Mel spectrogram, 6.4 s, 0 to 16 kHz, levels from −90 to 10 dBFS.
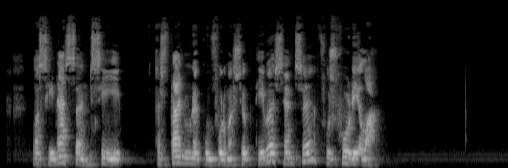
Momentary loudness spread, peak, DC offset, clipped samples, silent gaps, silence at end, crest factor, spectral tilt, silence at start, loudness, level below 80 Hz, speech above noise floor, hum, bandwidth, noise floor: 8 LU; -4 dBFS; under 0.1%; under 0.1%; none; 1.65 s; 24 dB; -4 dB/octave; 0.4 s; -26 LUFS; -66 dBFS; 48 dB; none; 11 kHz; -75 dBFS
